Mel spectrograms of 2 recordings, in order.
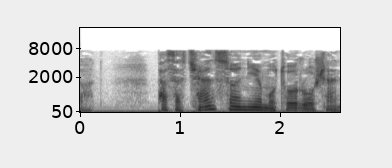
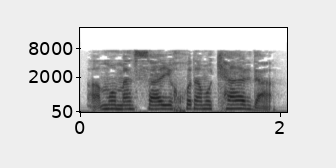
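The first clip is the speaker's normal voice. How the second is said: a pleading, higher whine; whining; 8 semitones higher, 4 dB louder than usual. A narrator's reading. Michael moans to Charlie that he tried, whining. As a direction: protest weakly that he did try. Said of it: "مایکل نالید".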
